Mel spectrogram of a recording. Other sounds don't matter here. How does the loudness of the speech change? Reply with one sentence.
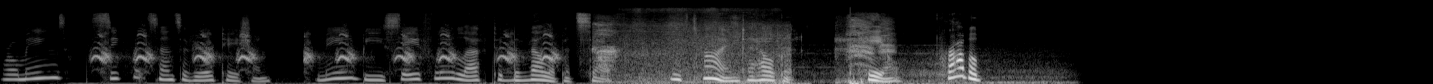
The loudness of the speech goes up.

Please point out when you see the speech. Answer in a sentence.
The speech can be heard from 0.0 to 9.8 s.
